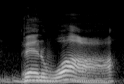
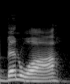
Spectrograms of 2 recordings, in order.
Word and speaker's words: Benoist: yeah no kidding so Melissa Benoit I'm French so we'll pronounce it that way wins Best Actress for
